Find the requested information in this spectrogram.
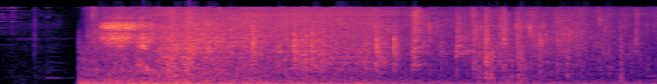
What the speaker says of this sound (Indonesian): terdengar suara ledakan yang membakar sebagian rumahnya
